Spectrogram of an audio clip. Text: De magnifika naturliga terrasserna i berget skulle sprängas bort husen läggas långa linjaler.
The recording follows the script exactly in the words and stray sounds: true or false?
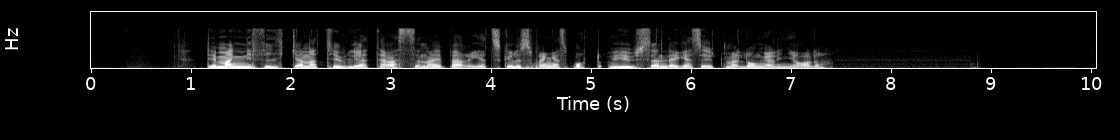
false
